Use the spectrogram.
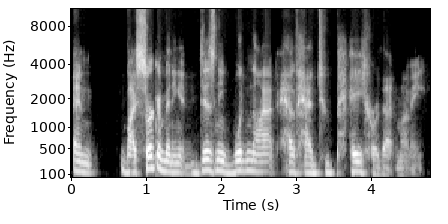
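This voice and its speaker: A man speaks as an opinionated podcast guest in a very dry recording. His voice sits at a middle pitch, and he talks in loose, slangy conversation, often voicing imagined quotes. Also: moderate pace, slightly rough, no echo. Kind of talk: animated casual conversation.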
